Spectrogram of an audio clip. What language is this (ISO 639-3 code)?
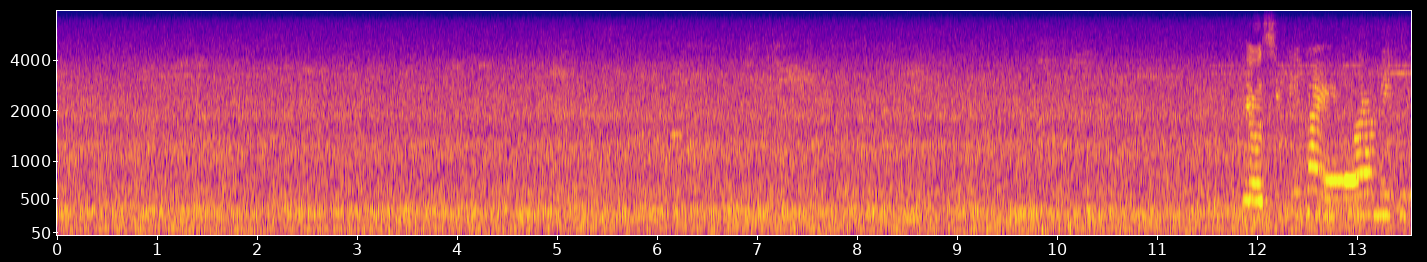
mar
